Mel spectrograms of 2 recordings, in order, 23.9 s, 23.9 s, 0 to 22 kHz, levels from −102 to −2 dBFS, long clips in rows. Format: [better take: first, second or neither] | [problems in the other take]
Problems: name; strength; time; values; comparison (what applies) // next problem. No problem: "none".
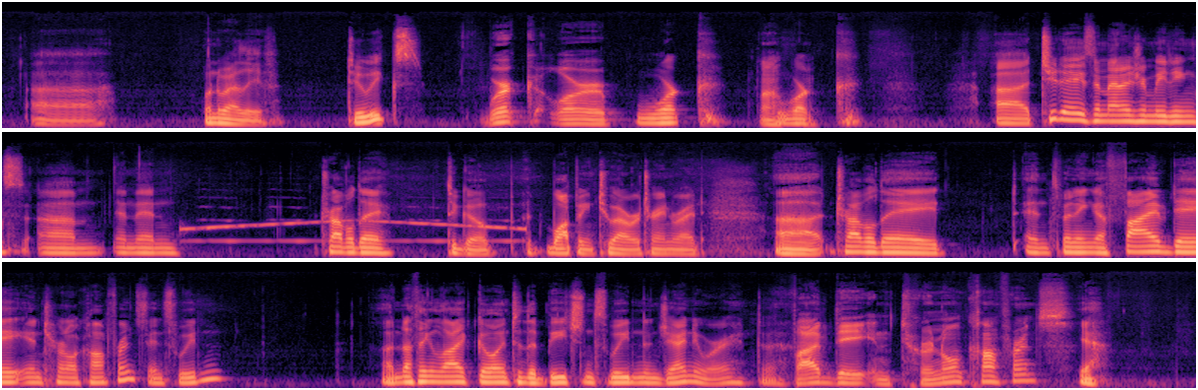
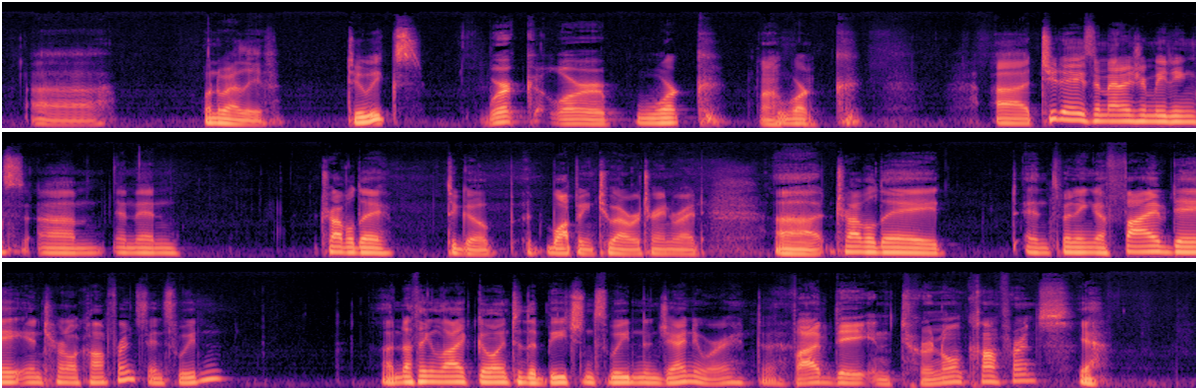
second | alarm; faint; from 9 to 11 s; peak 15 dB below the speech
